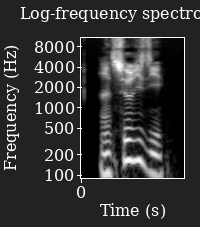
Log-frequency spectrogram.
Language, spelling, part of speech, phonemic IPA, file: French, cerisier, noun, /sə.ʁi.zje/, Fr-cerisier.ogg
- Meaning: cherry tree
